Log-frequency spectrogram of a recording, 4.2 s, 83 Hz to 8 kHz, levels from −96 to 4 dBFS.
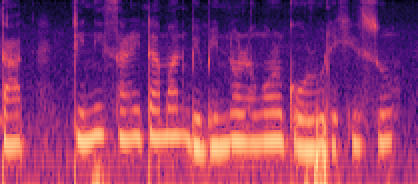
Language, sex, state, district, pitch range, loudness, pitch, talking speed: Assamese, female, Assam, Kamrup Metropolitan, 220-255 Hz, -15 LUFS, 235 Hz, 85 wpm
